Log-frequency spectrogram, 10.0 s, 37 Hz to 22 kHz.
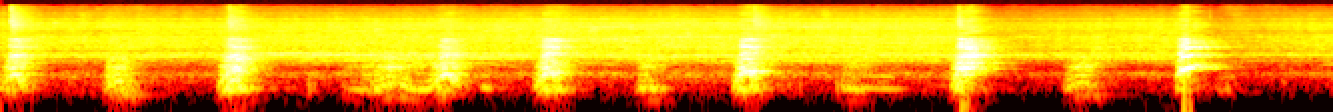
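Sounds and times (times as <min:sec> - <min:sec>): dog barking: 0:03.2 - 0:04.3, 0:05.5 - 0:05.8, 0:07.1 - 0:07.5, 0:08.8 - 0:09.2.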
